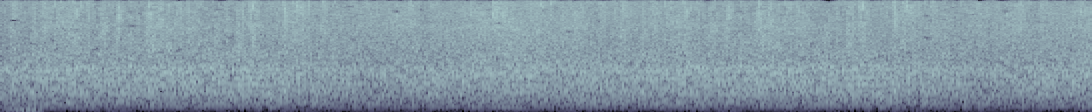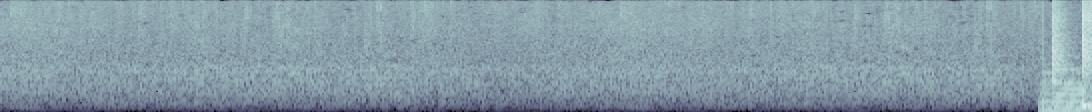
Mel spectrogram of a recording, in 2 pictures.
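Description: A steady, even hiss of noise like rain, with a fine crackle in it.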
